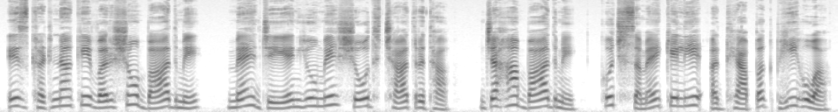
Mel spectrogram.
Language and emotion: Hindi, neutral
